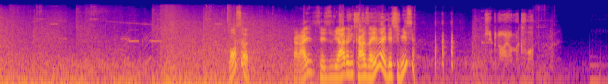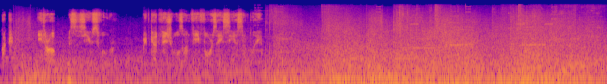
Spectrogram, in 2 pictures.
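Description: Game weapons fire and explode with rumbling blasts.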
